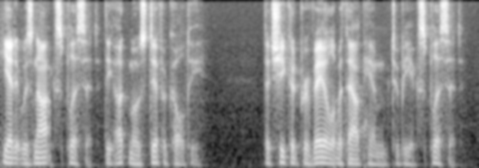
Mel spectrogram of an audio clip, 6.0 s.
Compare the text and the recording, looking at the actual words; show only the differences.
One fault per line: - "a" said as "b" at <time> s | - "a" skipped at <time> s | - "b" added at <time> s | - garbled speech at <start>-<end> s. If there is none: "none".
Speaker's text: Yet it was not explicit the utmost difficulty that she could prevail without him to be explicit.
none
